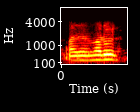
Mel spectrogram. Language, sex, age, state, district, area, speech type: Manipuri, female, 60+, Manipur, Kangpokpi, urban, conversation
